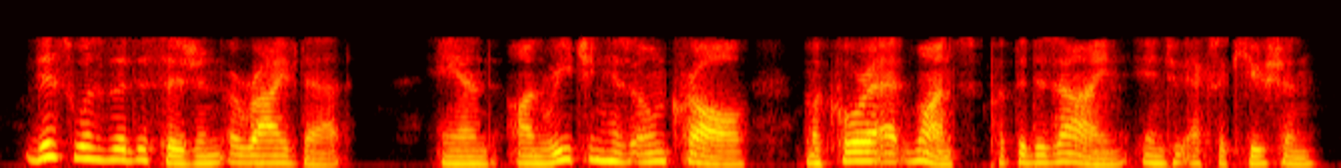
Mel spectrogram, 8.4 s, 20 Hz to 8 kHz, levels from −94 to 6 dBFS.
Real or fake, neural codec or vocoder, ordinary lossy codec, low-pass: fake; codec, 16 kHz in and 24 kHz out, 1 kbps, XY-Tokenizer; AAC, 16 kbps; 7.2 kHz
